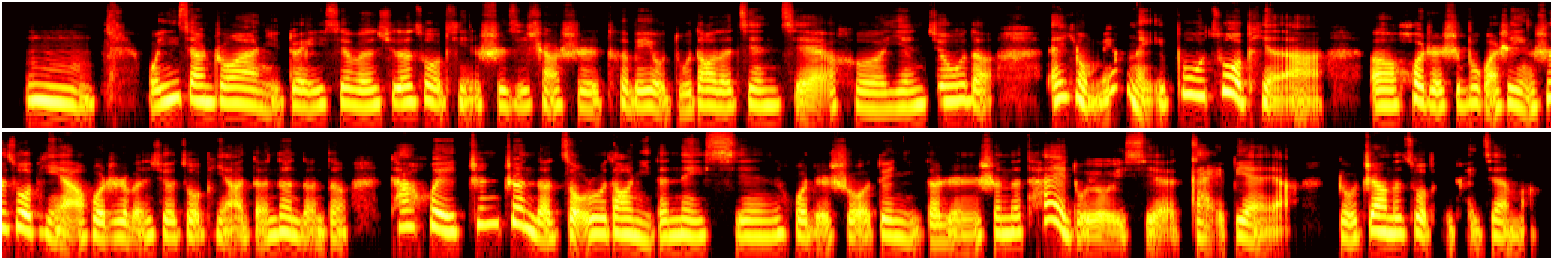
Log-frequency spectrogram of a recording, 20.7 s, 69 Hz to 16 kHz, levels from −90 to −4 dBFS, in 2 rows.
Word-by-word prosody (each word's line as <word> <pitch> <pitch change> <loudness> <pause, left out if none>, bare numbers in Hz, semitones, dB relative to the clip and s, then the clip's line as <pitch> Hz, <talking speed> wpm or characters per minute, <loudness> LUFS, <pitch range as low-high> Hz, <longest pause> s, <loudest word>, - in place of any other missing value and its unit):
嗯， 220 -2 +2 0.4
我 180 - 0
印 230 +5 +4
象 230 -4 +3
中 215 -1 +2
啊， 200 -2 +3
你 175 +3 -8
对 185 -3 -2
一 - - -2
些 200 +1 -2
文 185 0 0
学 205 0 0
的 215 +2 +3
作 220 -2 0
品 205 +1 -7
实 185 - 0
际 180 0 -7
上 180 0 -3
是 175 -3 -3
特 - - -5
别 180 - 0
有 180 - 0
独 160 - -7
到 185 +2 +1
的 175 -1 0
见 185 0 -3
解 190 - -2
和 170 -2 -3
研 175 +4 -3
究 220 +2 +1
的。 - - -1 0.3
诶， 235 +4 +3
有 245 - +5
没 - - -4
有 385 - -2
哪 - - +1
一 - - -4
部 290 +5 +2
作 325 +4 +6
品 - - -1
啊 - - 0 0.3
呃， 185 0 +4
或 235 +4 +4
者 180 -5 +2
是 180 - -1
不 205 +2 -2
管 170 -2 +1
是 200 - +3
影 180 - -2
视 260 +9 0
作 255 -1 +6
品 215 -5 -2
啊， - - +4
或 175 -2 +3
者 170 - -3
是 - - +4
文 175 - -3
学 185 -2 -2
作 175 - -2
品 180 -2 -6
啊， - - 0
等 185 - -4
等 205 0 +1
等 165 - -5
等， - - -4 0.3
它 275 +1 +2
会 250 -5 +5
真 305 +7 -2
正 315 -6 +4
地 170 - +2
走 - - +2
入 200 +1 +4
到 200 -1 +3
你 180 -5 -2
的 175 +3 -2
内 185 -1 0
心， 180 0 -3
或 180 -2 0
者 205 - -3
说 - - 0
对 190 - 0
你 175 0 -5
的 150 -6 -1
人 95 0 -4
生 205 0 +1
的 205 - 0
态 365 +9 +3
度 - - -2
有 - - -1
一 - - -5
些 - - -5
改 - - -4
变 - - 0
呀， - - -2 0.3
有 165 -1 0
这 230 - +4
样 220 -1 +8
的 200 - +3
作 200 - +1
品 - - -11
推 - - -10
荐 - - -4
吗？ - - -12
195 Hz, 300 characters per minute, -24 LUFS, 180-220 Hz, 0.4 s, 样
